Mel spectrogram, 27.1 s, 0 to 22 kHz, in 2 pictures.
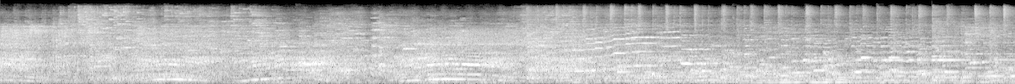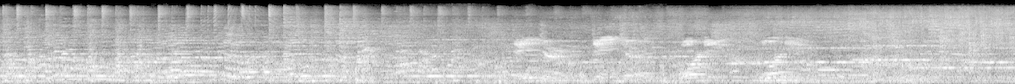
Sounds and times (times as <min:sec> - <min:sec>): Music: 0:00.2 - 0:27.0.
